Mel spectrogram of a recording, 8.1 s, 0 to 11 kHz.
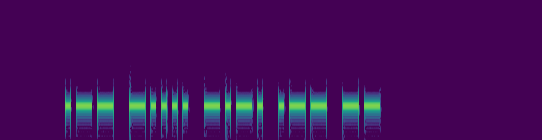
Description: Morse code, heard as a keyed tone, about 16 wpm, 700 Hz. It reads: W6CWM
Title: K1USN SST QSO Practice - 15wpm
